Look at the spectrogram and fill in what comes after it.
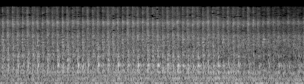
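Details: Freshly rebuilt Mitsubishi Canter HD 125 PS diesel idles with a heavy, uneven clatter of about 2.5 beats a second and a shaky pulse; it idles rough and the engine shakes, and an injection pump overhaul is planned to smooth the idle. Cause suspected, not confirmed.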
